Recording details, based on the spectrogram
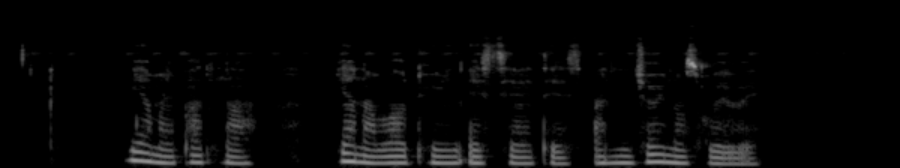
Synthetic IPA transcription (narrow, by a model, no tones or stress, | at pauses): miãmaɪpatna | jiãnabaʊtd̥uĩnɛstiatʰɛsãnɛ̃nd͡ʒɔĩnɔswɛwɛ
